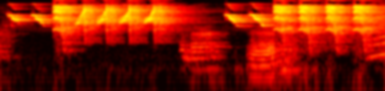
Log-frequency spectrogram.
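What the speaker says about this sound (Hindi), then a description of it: "आज हमारे तोता और मैना आप लोगों के साथ बात कर रहे हैं" A pet parrot and myna call in quick bursts of sharp, bright chirps and squawks, close by, in two rapid clusters separated by a brief pause, with a low voice murmuring between them.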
